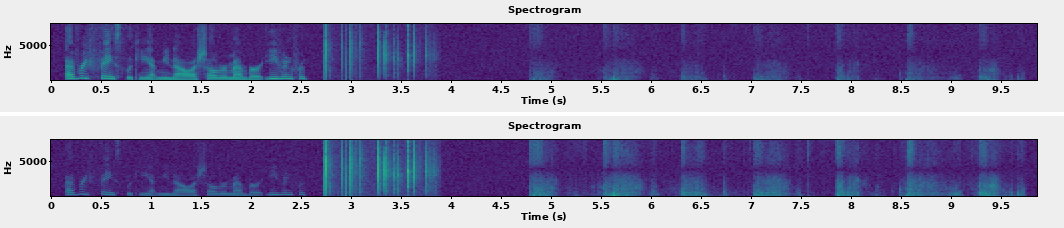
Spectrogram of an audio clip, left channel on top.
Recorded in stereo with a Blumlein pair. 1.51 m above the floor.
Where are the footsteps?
30° right.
